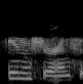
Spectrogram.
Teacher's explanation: a lot of people use insurance, the emphasis on the first syllable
